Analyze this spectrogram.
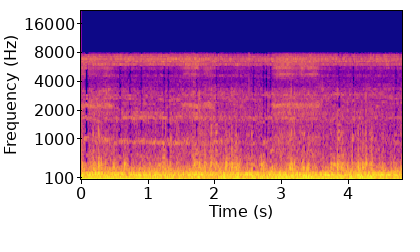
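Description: Steady low drone of a running engine at constant speed.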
